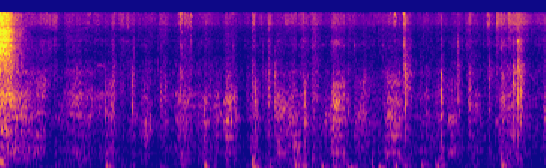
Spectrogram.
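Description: Dogs' claws click and patter on a hard floor.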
